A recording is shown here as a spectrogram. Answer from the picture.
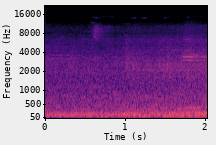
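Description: A steady low mechanical hum with a faint background hiss, unchanging throughout.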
